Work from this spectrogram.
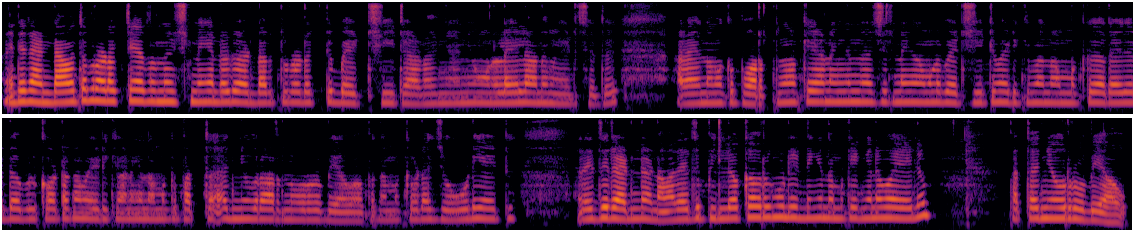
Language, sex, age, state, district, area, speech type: Malayalam, female, 18-30, Kerala, Kozhikode, urban, spontaneous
